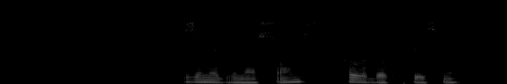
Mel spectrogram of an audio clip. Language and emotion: Russian, neutral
